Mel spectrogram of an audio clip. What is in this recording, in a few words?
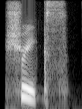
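"shrieks", American English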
